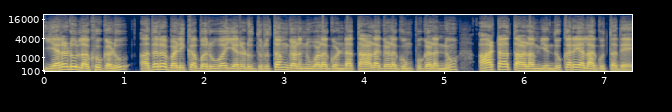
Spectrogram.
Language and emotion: Kannada, neutral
